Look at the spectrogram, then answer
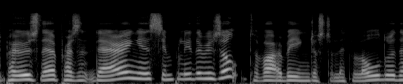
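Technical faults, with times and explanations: Nothing stood out on listening to this speech recording; no technical problem could be heard at any point.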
